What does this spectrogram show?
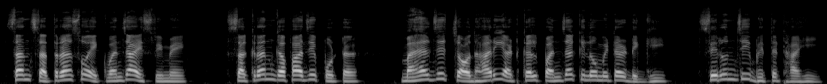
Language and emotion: Sindhi, neutral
